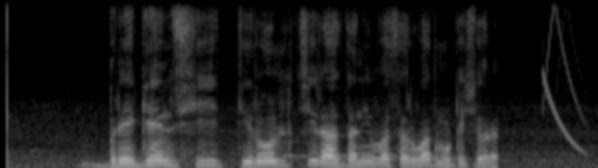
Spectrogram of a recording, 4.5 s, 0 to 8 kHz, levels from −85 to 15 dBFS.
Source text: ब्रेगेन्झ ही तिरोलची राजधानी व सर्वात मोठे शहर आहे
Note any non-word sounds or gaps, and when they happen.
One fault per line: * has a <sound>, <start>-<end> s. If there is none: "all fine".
* has a chirp, 4.1-4.5 s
